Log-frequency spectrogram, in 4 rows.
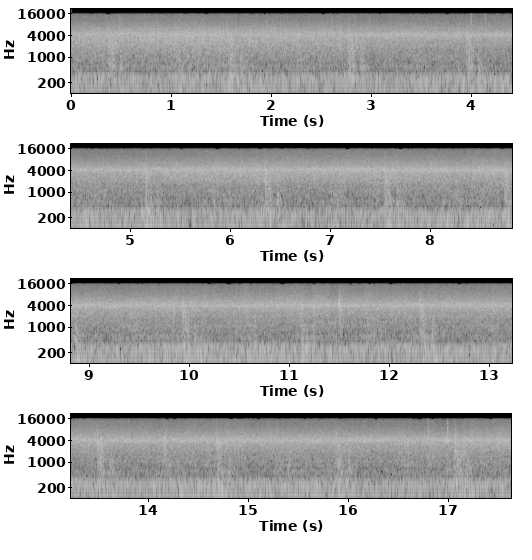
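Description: Heavy rain pouring steadily around a moving vehicle, over a low steady engine hum, with a light tick repeating about every 1.2 seconds.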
